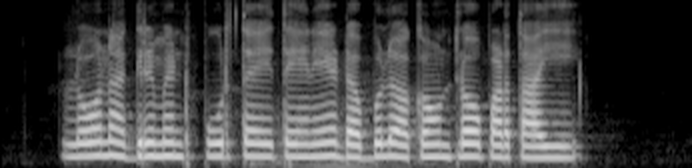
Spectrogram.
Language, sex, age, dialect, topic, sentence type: Telugu, female, 18-24, Utterandhra, banking, statement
